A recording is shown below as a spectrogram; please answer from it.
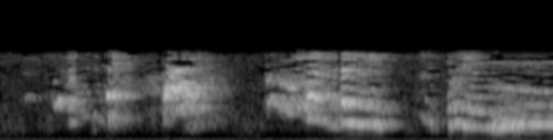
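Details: A French Bulldog puppy stuck over a wall divider whines in four or five drawn-out, wavering harmonic cries, each a second or so long, rising and falling with short gaps between.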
